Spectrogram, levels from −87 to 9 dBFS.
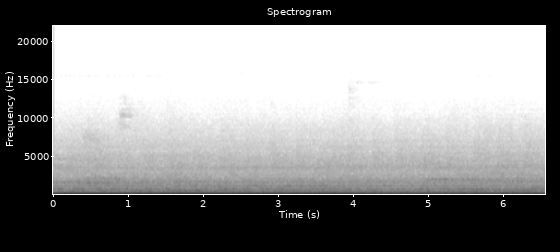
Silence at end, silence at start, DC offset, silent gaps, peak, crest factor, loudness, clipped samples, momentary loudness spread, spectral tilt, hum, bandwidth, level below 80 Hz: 0 s; 0 s; under 0.1%; none; -10 dBFS; 8 dB; -20 LUFS; under 0.1%; 3 LU; -9 dB/octave; none; 5.6 kHz; -30 dBFS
